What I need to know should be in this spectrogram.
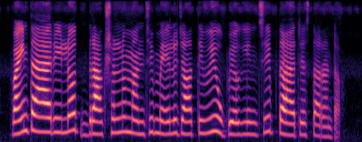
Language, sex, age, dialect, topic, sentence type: Telugu, male, 56-60, Telangana, agriculture, statement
